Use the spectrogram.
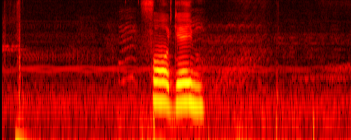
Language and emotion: Russian, neutral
